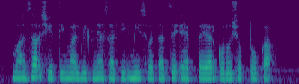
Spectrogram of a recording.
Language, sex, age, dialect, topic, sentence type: Marathi, female, 25-30, Northern Konkan, agriculture, question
